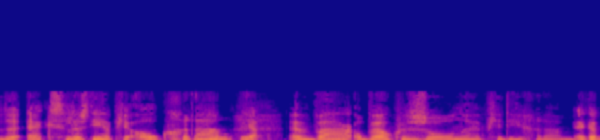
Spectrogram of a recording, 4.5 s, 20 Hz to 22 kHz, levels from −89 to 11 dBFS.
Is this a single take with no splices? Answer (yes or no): yes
